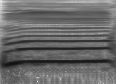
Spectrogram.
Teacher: नून साकिन की आवाज़ को नाक में छुपा लिया जाता है। मुंज़िरीना मुँ, ना कि आपने मुन कहना है, ना आपने मुन कहना है। · मुंज़िरीना मुँ, ना कि आपने मुन कहना है, ना आपने मुन कहना है। आपने ज़ुबान के कोने को जो नून का मखरज है ना उसे टकराने नहीं देना, उसके साथ नहीं लगने देना। मुँ, आवाज़ को छुपा लेना है, नाक में छुपा लेना है। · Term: इक्फ़ा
